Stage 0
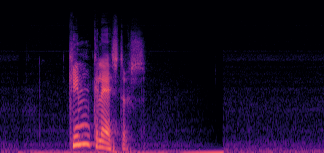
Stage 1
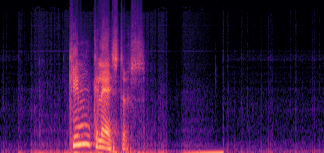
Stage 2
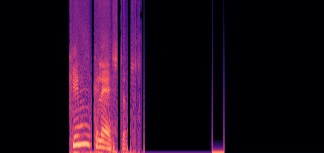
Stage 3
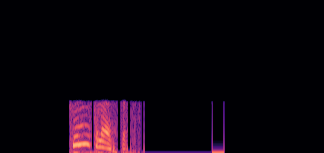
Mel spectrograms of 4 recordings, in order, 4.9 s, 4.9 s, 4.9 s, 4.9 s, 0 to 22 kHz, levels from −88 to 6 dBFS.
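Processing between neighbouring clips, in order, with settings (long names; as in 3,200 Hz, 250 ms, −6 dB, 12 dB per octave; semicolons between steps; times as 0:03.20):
leveller curve on the samples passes 2; level +5.5 dB
hold until the input has moved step −20.5 dBFS
linear-phase brick-wall low-pass 1,400 Hz; level −4 dB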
